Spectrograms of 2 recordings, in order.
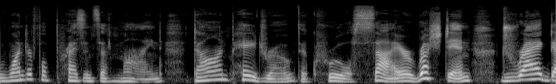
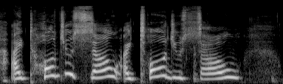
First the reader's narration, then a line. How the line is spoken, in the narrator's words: A universal shriek arose, exclaiming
